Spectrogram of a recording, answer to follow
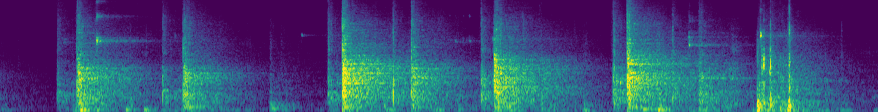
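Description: Squash rally: a squash ball struck by rackets and smacking off the walls about a dozen times, each hit ringing on in the echoing hall, with a quick double hit near the end. A few short, high shoe squeaks on the court floor come between the hits.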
